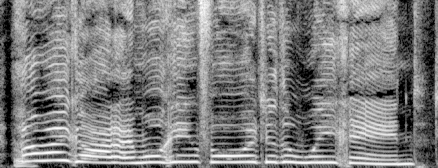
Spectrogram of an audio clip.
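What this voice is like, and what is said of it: High-pitched mocking imitation. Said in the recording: “put on a high voice”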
